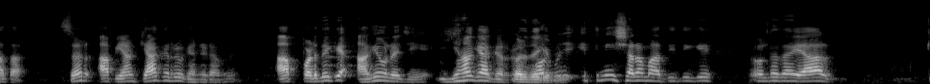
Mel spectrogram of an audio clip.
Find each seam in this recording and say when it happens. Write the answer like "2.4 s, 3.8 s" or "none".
none

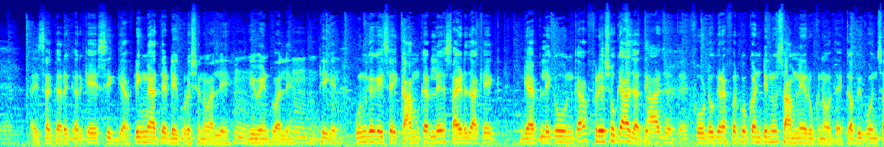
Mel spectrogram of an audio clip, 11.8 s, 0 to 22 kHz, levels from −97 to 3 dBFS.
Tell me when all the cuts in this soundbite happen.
1.8 s

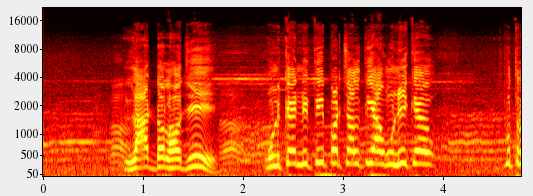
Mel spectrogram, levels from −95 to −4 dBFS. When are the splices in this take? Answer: none

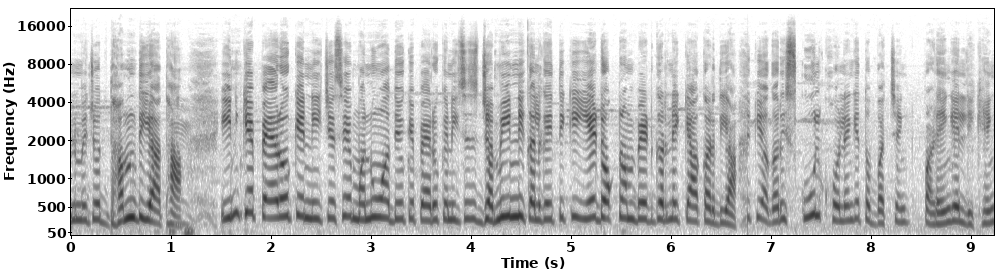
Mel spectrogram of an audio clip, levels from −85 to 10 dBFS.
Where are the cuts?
6.8 s

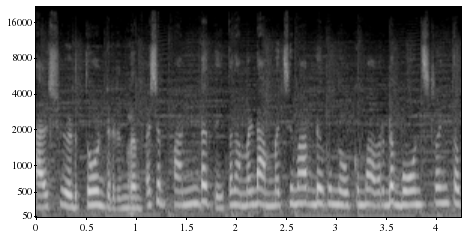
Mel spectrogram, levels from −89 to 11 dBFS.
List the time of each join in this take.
1.0 s

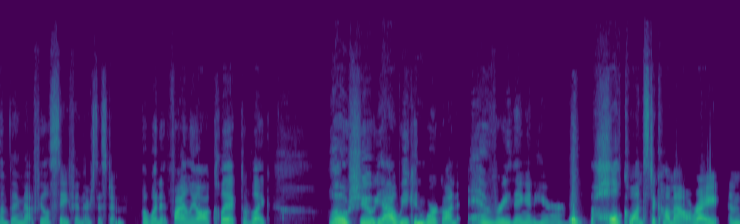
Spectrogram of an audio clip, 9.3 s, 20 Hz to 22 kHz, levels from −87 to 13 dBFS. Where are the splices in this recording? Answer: 1.7 s, 7.4 s

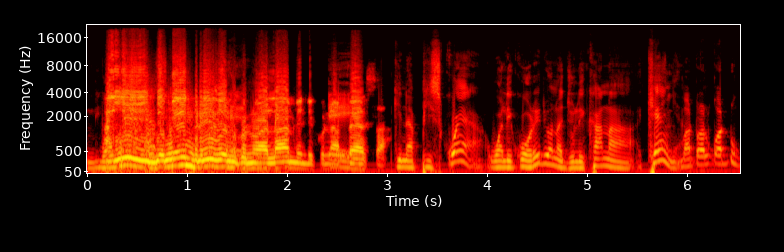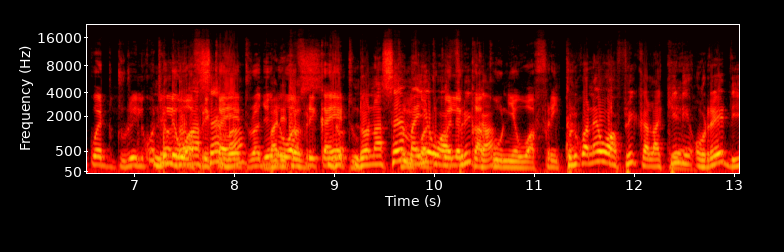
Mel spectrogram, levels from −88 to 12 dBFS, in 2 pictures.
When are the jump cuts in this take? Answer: 3.0 s

